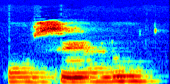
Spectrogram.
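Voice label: "Uselu", Nigerian Pidgin, female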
